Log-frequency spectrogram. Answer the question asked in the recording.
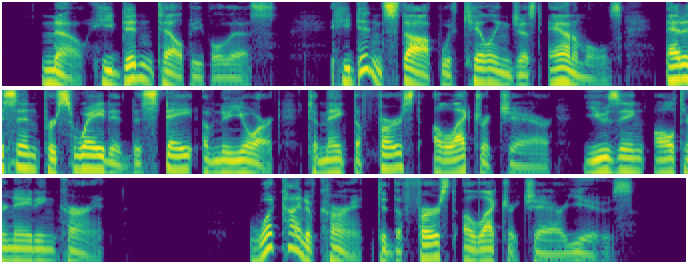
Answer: The first electric chair used alternating current.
